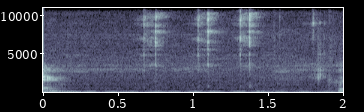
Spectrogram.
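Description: A series of faint computer mouse clicks while working in an app dialog.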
